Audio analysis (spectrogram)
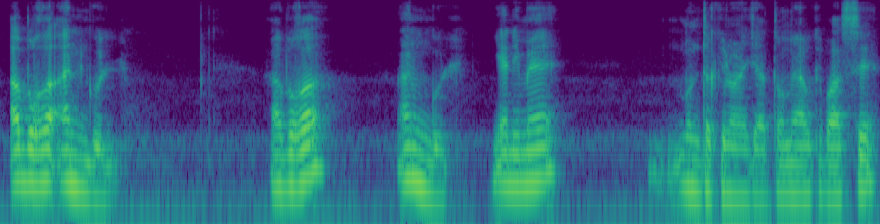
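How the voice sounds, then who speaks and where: A man who teaches Arabic phrases in a casual spoken lesson, slowing down to repeat each phrase for learners. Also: medium pitch, darkish tone.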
